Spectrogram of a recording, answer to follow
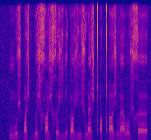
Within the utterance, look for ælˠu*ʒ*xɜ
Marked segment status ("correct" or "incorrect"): correct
